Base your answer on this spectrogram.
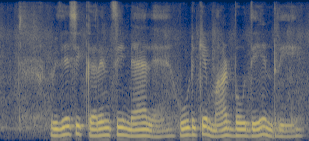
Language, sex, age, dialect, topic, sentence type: Kannada, male, 31-35, Dharwad Kannada, banking, question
